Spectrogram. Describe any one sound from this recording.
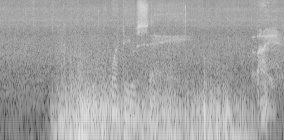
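A man speaks mockingly and with relish close by.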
